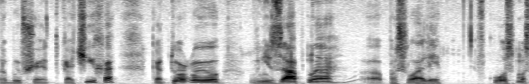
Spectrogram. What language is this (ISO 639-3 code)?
rus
